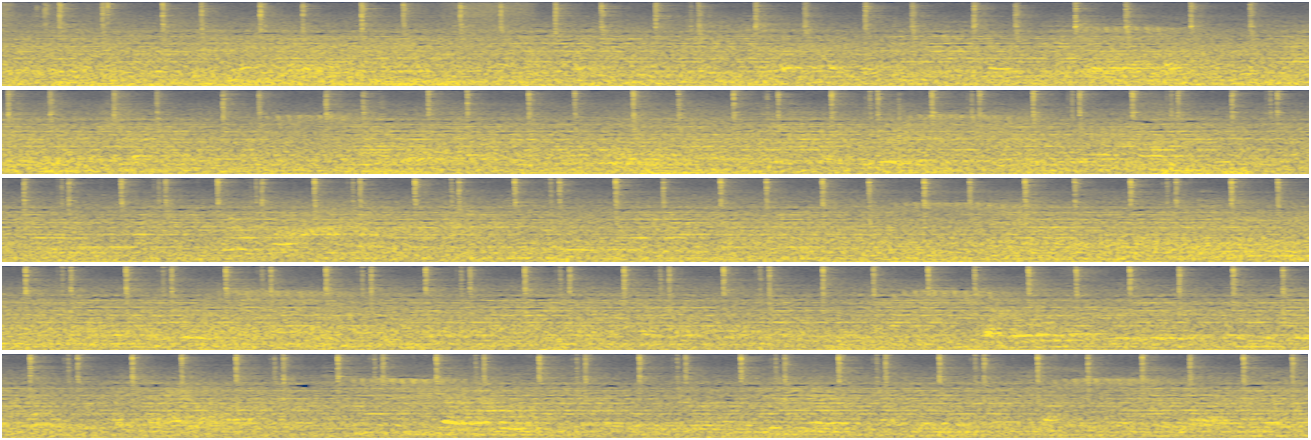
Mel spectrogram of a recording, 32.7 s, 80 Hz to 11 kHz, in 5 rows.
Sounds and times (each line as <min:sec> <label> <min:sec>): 0:00.0 egg timer 0:32.6
0:00.0 street ambiance 0:32.6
